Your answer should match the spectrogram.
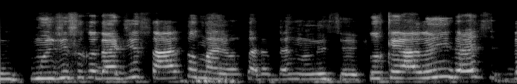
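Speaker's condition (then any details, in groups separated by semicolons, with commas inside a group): Cerebral palsy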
